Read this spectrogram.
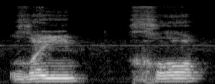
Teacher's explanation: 2 ہمارے تھروٹ کے بالکل اوپننگ پوائنٹس سے نکلتے ہیں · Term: تھروٹل لیٹر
